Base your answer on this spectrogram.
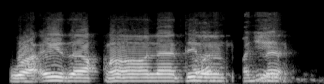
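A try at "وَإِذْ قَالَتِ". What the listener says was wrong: Jangan wa idza, itu masih ada pantulan, itu bilangin pantulannya. Digantung. Wa il qa, bukan wa idza. Jangan dipantulin.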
